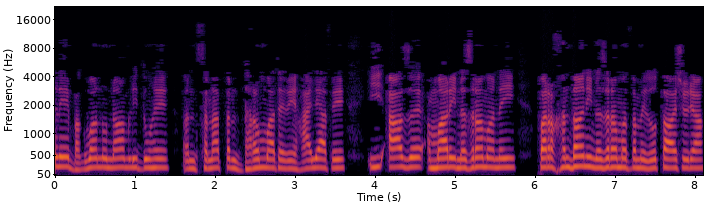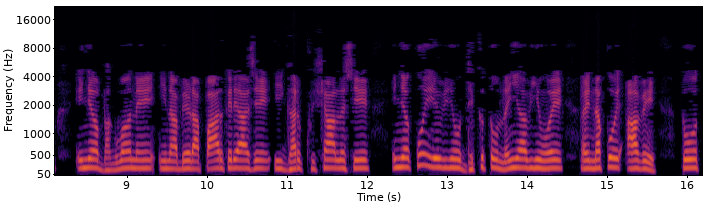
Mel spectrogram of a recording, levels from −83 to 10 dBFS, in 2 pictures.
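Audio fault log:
Throughout, WMA compression, likely: the speech rings and smears, with a washy hiss swelling and fading alongside the signal. Heavy damage, consistent with about 24 kbps, zeroes weak spectral lines, and long transform blocks spread noise over tens of milliseconds, unlike short, crisp MP3 pre-echo.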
